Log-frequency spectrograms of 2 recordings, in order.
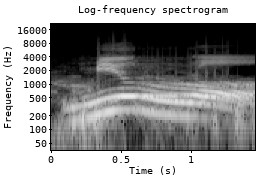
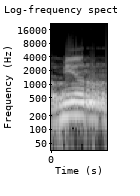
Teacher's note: Nun masuk pada ra. Nun idgham pada ra bunyi dia mirra. Mir mir terus masuk pada ra mir nun ni tidak ada lagi dah masuk pada pada ra.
